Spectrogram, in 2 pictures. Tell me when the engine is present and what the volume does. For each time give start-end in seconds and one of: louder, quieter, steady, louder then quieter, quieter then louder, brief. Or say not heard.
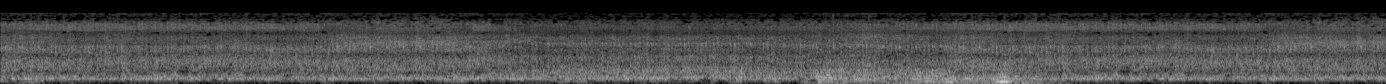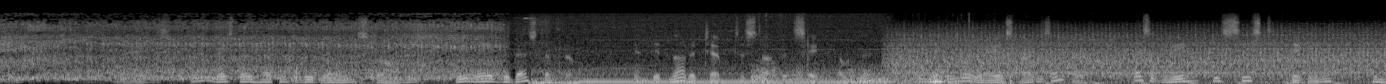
0.0-27.6 steady.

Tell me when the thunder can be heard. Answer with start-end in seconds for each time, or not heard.
8.2-10.7, 21.4-24.2.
